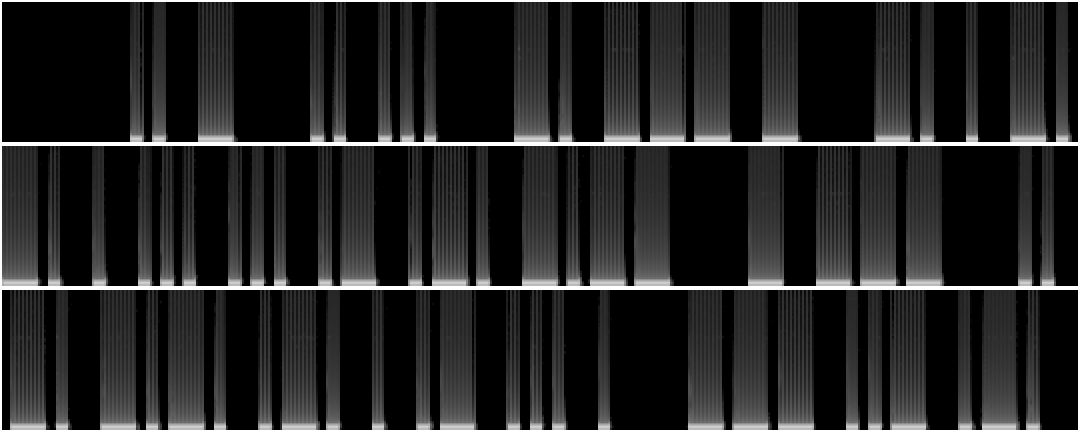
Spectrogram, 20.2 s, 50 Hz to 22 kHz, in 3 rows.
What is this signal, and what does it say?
Morse code, heard as a keyed tone, about 17 wpm, 700 Hz. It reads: IT IS NOT NECESSARY TO INCREASE OUR
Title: Sentences from Top 1000 Words - Review Part 6 - 17wpm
